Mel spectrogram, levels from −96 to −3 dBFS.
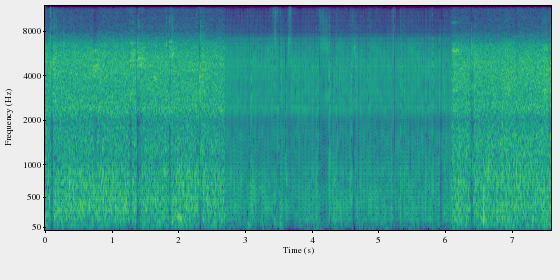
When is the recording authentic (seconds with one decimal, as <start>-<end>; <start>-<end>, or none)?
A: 0.0-2.7; 6.1-7.6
